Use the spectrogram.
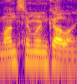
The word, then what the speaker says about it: Mansimran Kahlon: Today, our guest is, let me pronounce it correctly, and he will pronounce it, Mansimran Kahlon. Did I pronounce it correctly? Yes, you got it. Mansimran Kahlon, yes.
